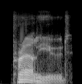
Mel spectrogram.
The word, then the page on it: prelude: British English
